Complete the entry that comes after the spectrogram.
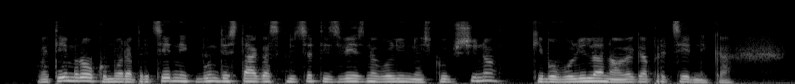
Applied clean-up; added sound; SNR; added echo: neural mask model DeepFilterNet 3.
